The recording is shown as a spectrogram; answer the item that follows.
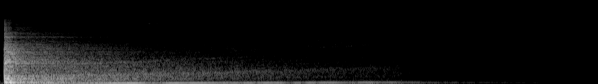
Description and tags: propane tank 02b
A single hit on a nearly empty 250 gallon propane tank, pitched and reverbed.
